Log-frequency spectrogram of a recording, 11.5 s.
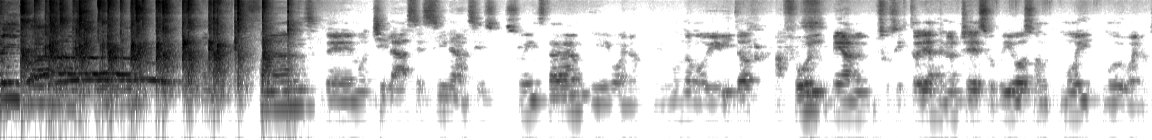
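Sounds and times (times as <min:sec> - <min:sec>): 
speech: 0:00.0 - 0:00.5, 0:04.0 - 0:11.5
audience clapping: 0:00.0 - 0:03.0.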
